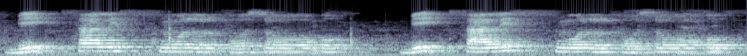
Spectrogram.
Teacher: mengucapkan harokat hamzah pada huruf sebelumnya menjadi bi'salis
